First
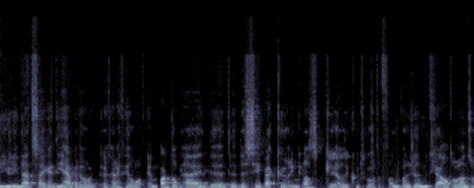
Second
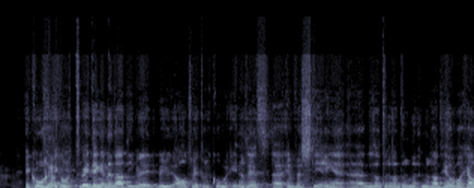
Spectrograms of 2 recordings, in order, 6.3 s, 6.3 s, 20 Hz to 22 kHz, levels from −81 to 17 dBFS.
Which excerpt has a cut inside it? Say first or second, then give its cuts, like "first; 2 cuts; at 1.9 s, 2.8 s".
first; 1 cut; at 2.4 s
